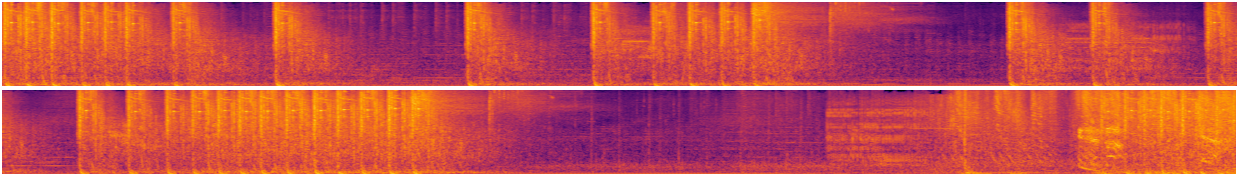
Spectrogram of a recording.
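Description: Gunfire in the shooter video game Mass Effect, loud repeated bursts of automatic fire and single booming shots in a choppy rhythm, with brief pauses and a sustained rumbling stretch near the end.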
